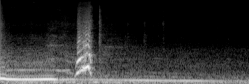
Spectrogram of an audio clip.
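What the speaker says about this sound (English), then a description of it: "build up the revs, let go" A Ferrari SF90 Spider hybrid sports car launches from a standstill, its engine held at high revs and then released into a loud, close surge of acceleration with a brief upshift, the note settling and fading over about two seconds.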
